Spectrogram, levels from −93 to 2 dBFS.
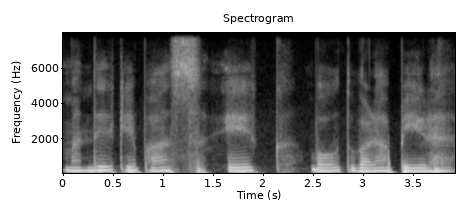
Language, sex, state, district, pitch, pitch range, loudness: Hindi, female, Jharkhand, Deoghar, 190 Hz, 185-200 Hz, -14 LUFS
